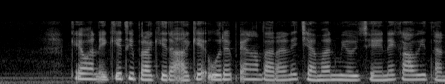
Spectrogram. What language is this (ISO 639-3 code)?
jav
